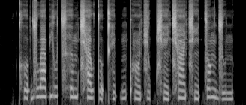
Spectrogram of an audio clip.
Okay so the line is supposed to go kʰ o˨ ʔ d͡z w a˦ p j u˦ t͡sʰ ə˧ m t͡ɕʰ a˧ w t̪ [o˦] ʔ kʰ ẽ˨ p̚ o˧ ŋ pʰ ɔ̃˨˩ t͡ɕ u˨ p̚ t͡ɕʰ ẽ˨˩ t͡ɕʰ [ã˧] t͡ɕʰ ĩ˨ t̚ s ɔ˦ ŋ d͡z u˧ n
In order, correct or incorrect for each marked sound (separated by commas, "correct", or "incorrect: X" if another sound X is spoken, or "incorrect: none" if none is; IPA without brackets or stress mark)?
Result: incorrect: o˨, correct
